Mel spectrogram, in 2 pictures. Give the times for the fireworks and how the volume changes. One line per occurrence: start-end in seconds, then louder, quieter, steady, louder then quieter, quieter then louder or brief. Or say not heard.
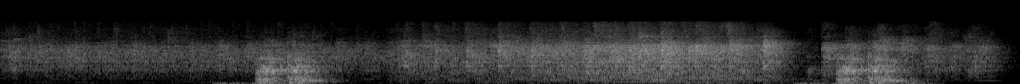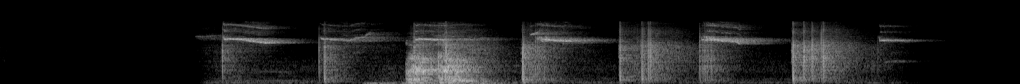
12.2-19.3 steady.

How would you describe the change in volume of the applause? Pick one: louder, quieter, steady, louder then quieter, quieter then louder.
louder then quieter.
